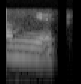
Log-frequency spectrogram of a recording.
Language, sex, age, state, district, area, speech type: Sanskrit, female, 30-45, Karnataka, Hassan, urban, conversation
